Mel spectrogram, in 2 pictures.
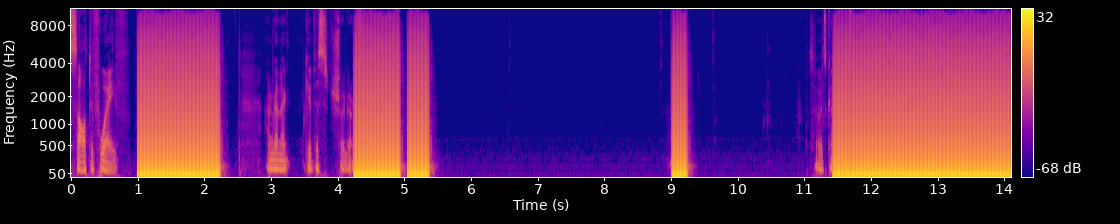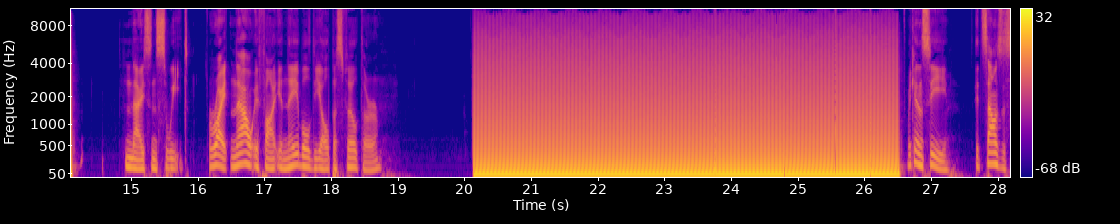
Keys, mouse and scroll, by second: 0.2 click, 0.5 click, 3.1 click, 3.7 click, 6.5-9.0 drag, 9.2 click, 10.3-11.4 scroll down 1, 18.4 click, 23.6 click, 24.6 click, 25.4 click, 25.9 click.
